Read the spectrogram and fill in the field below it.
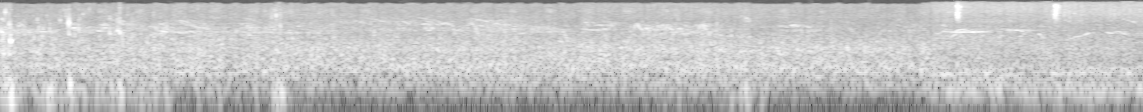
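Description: Water ripples gently as a crocodile swims.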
